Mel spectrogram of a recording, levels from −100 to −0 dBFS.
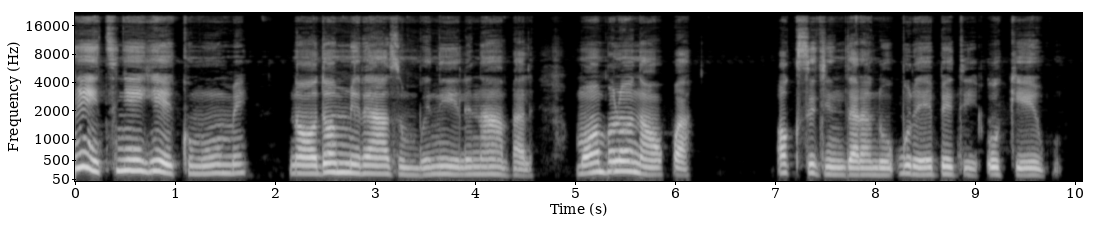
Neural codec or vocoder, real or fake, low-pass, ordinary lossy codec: vocoder, 48 kHz, 128 mel bands, Vocos; fake; none; none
